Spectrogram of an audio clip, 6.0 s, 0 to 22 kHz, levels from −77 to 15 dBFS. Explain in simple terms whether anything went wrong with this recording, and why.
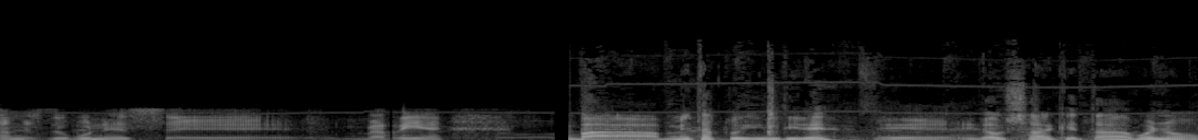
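A switching power supply whistle runs through the whole clip: a power supply nearby buzzes in an audible mode, adding a faint, high whistle wandering between about 4.1 and 4.6 kHz.

For the first 2.85 seconds the input was likely switched to a poorer device: a poorer device was in use, so the sound is dull, quieter and hissier, with nothing above 4.8 kHz. It clears after a brief 80 ms silence at the switch.

A gap between stream segments occurs at 1.94 s. Two pieces of the stream don't quite line up, so the player inserts about 17 ms of silence, a tiny dropout. No audio is lost.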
